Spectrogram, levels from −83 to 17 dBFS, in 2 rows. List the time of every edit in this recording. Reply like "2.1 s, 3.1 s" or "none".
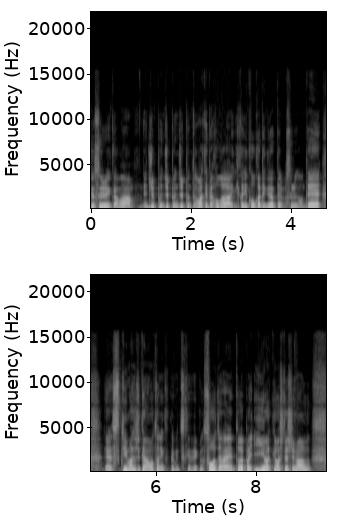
none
